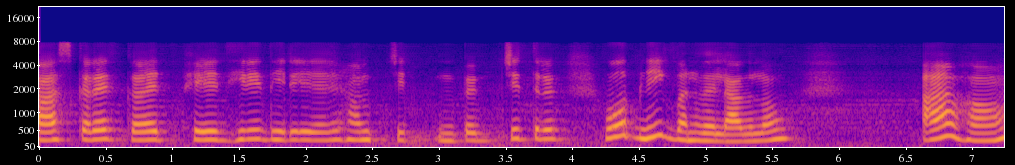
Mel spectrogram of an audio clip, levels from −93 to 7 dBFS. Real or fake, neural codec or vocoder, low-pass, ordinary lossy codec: fake; codec, 16 kHz, about 1 kbps, DyCAST, with the encoder's durations; none; none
